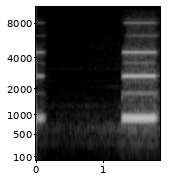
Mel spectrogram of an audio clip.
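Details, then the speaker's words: Custom 1990s–early 2000s retro PC at first power-up: a short beep, a pause, then one steady half-second high beep, a POST error; memory suspected. "And my feeling would be related to memory."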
